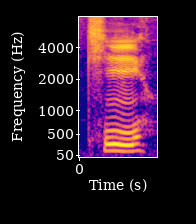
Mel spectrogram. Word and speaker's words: key: doesn't so for example the word ki in English it's it's an E it's longer it's a bit longer than the key in Korean ki he in English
